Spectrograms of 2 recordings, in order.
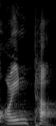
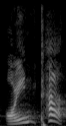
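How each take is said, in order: First: Said in the usual way. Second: Appalled one-word question; disgusted disbelief on the word; horrified recoil. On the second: Acted. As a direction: say it recoiling in horror. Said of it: "recoils in horror and says".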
